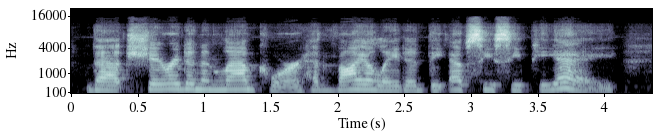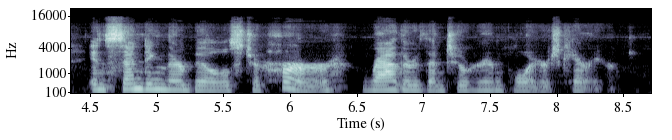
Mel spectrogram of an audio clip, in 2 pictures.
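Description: At a fairly slow pace, a woman speaks with fairly even intonation against a quiet background. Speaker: appellate lawyer. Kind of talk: oral legal argument. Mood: formal, measured. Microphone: video call.

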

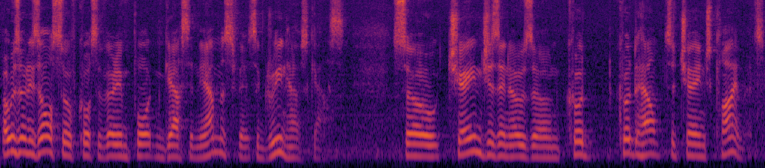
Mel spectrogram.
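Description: Light background noise sits behind a man with a high voice and a dark, mellow tone. He talks at a fairly quick pace with ordinary pitch variation. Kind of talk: interview answer. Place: office.

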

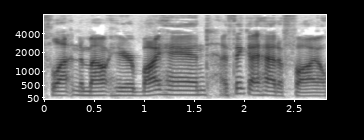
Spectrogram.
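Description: With an American accent, a man speaks at a fairly quick pace in a fairly high, bright, sharp voice with fairly even intonation over a quiet background. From Pennsylvania. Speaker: gun owner, military veteran. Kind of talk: casual video tutorial. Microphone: phone near.

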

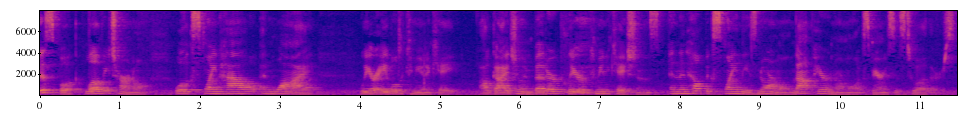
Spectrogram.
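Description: A woman with an American accent and fairly low pitch, moderate pace, ordinary pitch variation, audible room echo and light background noise. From US Midwest. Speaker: author. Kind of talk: scripted book promotion talk. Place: home room. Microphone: webcam.

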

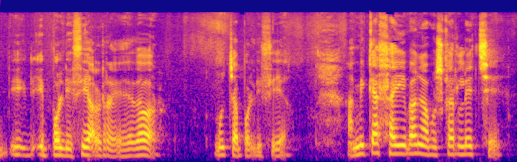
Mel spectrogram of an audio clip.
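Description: A woman with vocal fry talks at a moderate pace with ordinary pitch variation. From Cantabria, Spain. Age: 80s+. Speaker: oral history interviewee; interviewee. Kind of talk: life story interview. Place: home room.

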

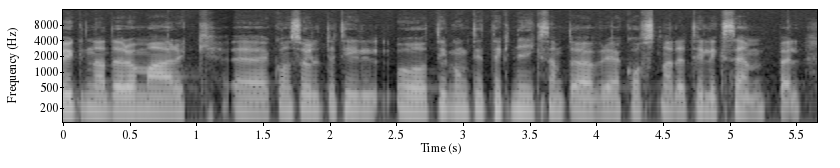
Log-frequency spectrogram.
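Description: A fairly low-pitched woman speaking at a fairly slow pace against a quiet background. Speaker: government agency officer; presenter. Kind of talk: informational presentation. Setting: stage with audience. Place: hall. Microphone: handheld.

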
